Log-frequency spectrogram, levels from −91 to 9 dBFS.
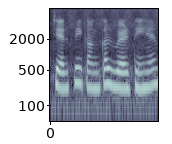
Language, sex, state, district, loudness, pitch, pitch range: Hindi, female, Uttar Pradesh, Ghazipur, -17 LUFS, 240 Hz, 225-265 Hz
